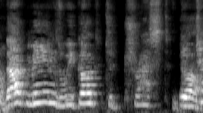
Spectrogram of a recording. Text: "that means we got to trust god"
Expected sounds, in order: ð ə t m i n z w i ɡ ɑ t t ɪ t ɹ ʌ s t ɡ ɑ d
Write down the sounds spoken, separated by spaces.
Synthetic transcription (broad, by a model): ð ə t m i n z w i ɡ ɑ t t ɪ t ɹ ʌ s t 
